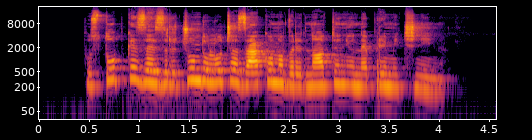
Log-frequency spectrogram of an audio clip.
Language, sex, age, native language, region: Slovenian, female, 30-49, Slovenian, Savinja region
